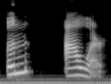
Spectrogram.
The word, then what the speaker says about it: hour: But pay attention to the pronunciation. An hour. Ah. The first sound that you hear is a vowel. And this is what matters. This is what's important.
